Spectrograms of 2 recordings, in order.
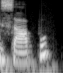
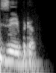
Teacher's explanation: apenas um ponto que as diferenciam o vozeamento o s é desvozeada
